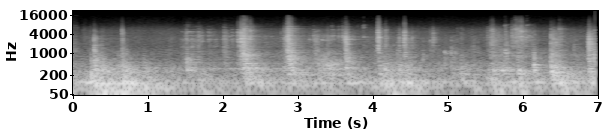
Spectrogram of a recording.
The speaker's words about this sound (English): Please stand clear of the closing door.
